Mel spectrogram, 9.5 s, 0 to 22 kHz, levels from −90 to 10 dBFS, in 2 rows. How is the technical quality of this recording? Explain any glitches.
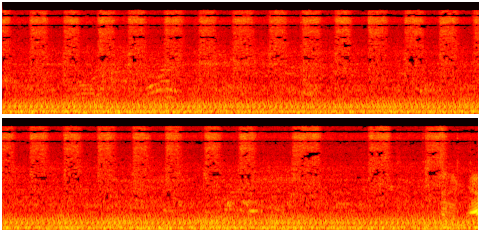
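No technical glitches turn up anywhere in this recording. There is nothing in it that calls for an explanation.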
